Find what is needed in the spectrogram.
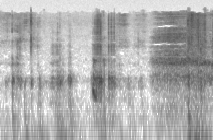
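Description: Faint breathing with small clicks and rustles from a woman shifting in bed in pain. A breath swells near the end into a sigh.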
